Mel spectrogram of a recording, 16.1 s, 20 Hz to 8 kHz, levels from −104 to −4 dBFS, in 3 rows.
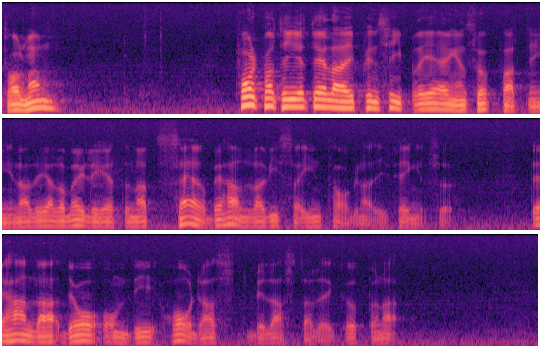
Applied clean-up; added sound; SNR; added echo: none; none; none; none.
